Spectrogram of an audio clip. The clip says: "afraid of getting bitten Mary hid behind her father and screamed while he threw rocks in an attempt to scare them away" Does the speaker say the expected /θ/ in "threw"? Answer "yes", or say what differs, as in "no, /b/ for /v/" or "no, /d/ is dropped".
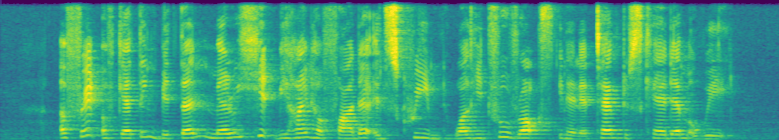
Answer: no, /t/ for /θ/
